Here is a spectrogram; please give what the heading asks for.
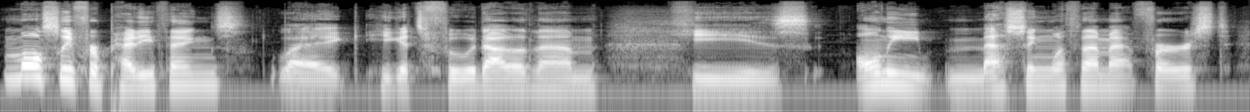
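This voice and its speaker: A man's voice: medium pitch, animated, a little slow, vocal fry, fairly bright tone, clean tone, no room sound, studio quality. A man giving conversational film commentary as a reviewer, telling the story with emphatic asides.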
